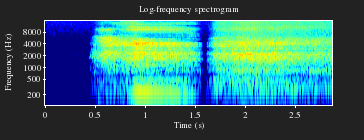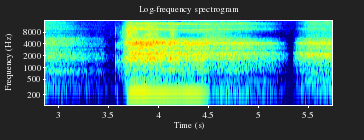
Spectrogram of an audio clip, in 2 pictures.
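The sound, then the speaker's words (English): A person imitates someone's loud, heavy breathing during sleep: two long, raspy in-and-out breath cycles, each inhale edged with a slight voiced groan, with no other talking. “The breathing was quite loud.”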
